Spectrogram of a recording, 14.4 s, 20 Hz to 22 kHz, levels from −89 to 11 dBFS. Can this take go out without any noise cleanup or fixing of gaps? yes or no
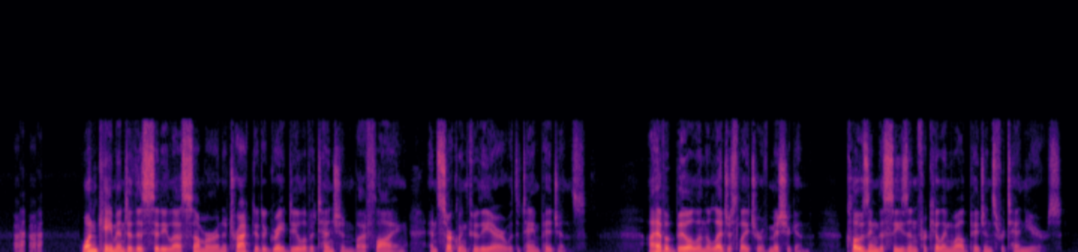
no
